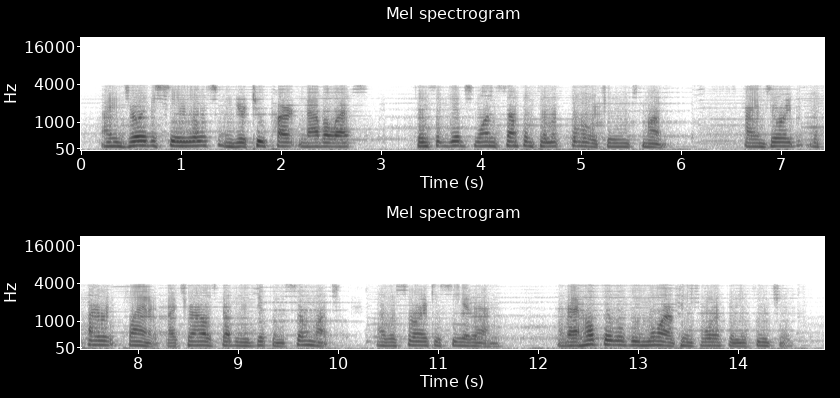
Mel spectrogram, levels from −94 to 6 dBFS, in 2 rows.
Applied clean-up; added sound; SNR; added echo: neural separator model SepFormer DNS4.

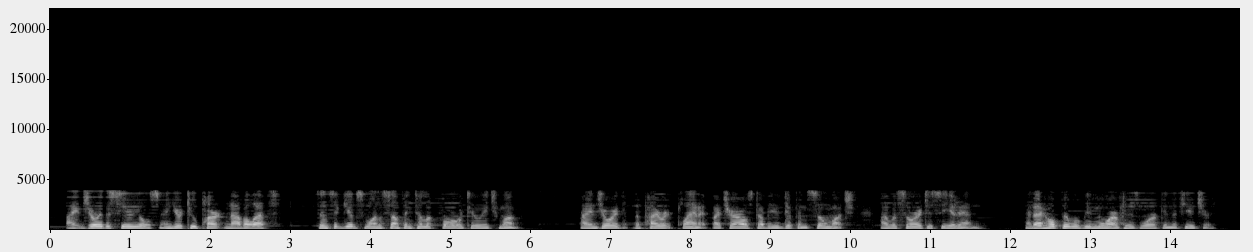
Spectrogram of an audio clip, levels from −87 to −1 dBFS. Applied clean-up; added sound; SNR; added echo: neural mask model DeepFilterNet 3.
